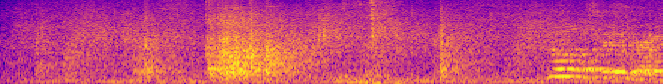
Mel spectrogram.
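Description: A manual wheelchair rolling across a hard floor, with a scraping rattle about a second and a half in and two sharp clicks. A voice starts near the end.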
